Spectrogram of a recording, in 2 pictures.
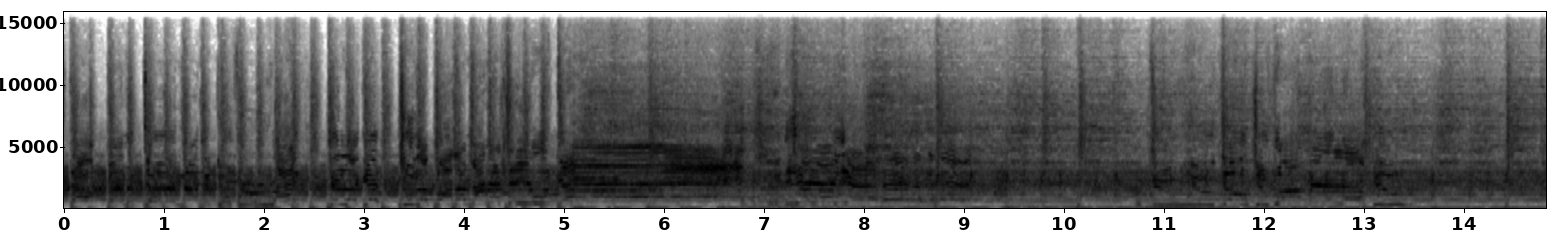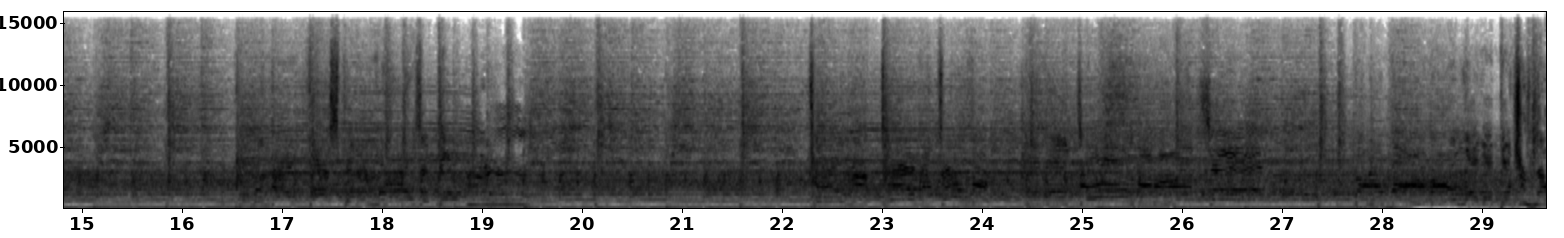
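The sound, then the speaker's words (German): A loud, raw rock song with heavy distorted guitars, pounding drums and a hoarse, shouted lead vocal driving it along at full volume the whole way through; at the end the drummer screams that he has blisters on his fingers. “einen rotzdreckigen Song gemacht”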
